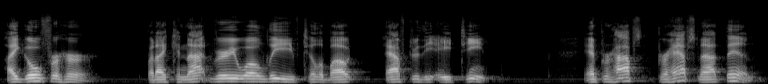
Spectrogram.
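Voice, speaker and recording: Earnest 1850s settler husband played by a man, mid-pitched, formal and measured, stage letter reading. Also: vocal fry. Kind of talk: reader's theatre letter reading.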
